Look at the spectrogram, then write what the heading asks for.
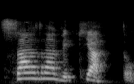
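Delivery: Italian accent on the name. Saying the listener's name as italian colleagues advised: italian accent on the name. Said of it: "je me suis entraînée à dire votre nom avec un accent italien".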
